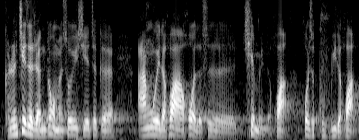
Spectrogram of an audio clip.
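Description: A man's voice: mid-range voice, fast talker, highs cut off. Older Taiwanese-accented man preaching in a hall. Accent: Taiwanese Mandarin. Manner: storytelling, many repeated words and restarts. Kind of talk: sermon. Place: church hall. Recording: long reverb in a church hall.

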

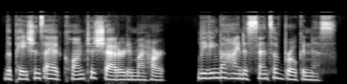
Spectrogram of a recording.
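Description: A woman narrating a scripted first-person revenge story in an even, measured reading voice. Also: fairly low pitch, no echo, clean studio sound.

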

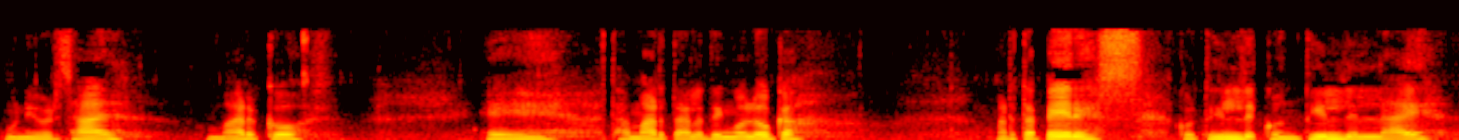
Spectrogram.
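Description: A man's voice: high-pitched, steady tone, measured pace, a little mellow. A man from Tenerife, chatting on a live stream outdoors, confiding and laughing often as he talks to his viewers. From Tenerife, Canary Islands. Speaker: singer hosting a live stream. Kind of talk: casual live-stream chat. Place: outdoors near a road, moving about.

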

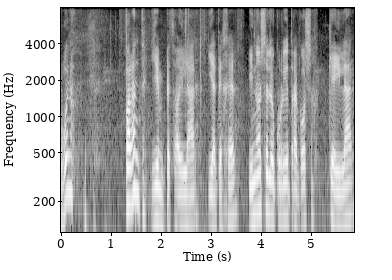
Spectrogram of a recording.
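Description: A man's voice: medium pitch, fairly bright tone. A man telling a Greek myth in a chatty, slangy, playfully dramatic way. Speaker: storyteller. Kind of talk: comic myth storytelling.

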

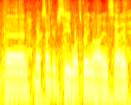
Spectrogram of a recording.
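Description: A man vlogging casually to a handheld camera, upbeat and halting, with frequent filler sounds. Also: on the high side, fairly even intonation, warm tone, soft background music. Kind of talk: casual vlog talk to camera. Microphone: handheld camera mic.

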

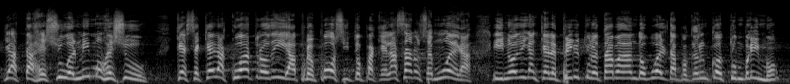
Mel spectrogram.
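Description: A man preaching a sermon in a church, impassioned and often shouting, with joking asides. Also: very high-pitched, quick pace, hardly any pauses. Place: church sanctuary. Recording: long hall reverb with faint music.

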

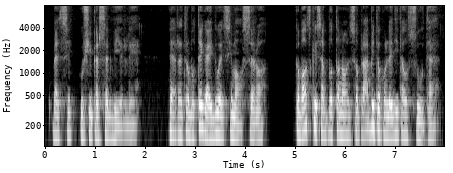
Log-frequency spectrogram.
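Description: A man reading a literary short story aloud with steady, measured narration. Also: mid-range voice, vocal fry, slightly rough. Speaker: audiobook reader.

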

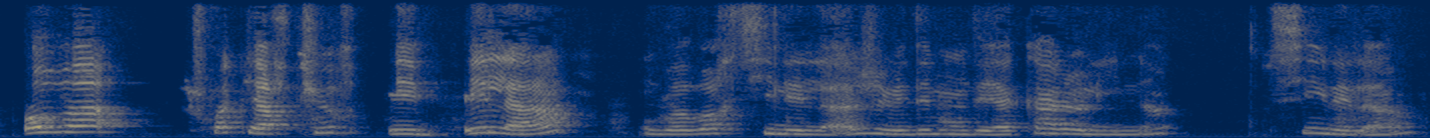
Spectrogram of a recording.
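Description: A young woman with a high, mellow voice teaches a French class online from a room at home, explaining patiently and switching between French and Spanish. She's on a video call using a laptop mic, and the audio sounds roomy.

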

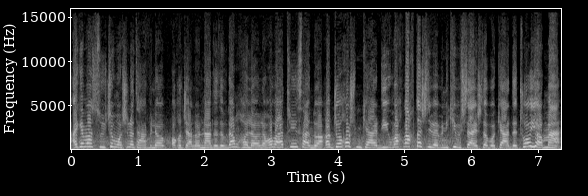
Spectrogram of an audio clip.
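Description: An actress playing a bossy, quick-witted young woman who gives sharp orders and teases. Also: sits high, noisy background, close to an everyday voice. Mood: indignant. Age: young adult. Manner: sharp, commanding, teasing. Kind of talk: film dialogue.

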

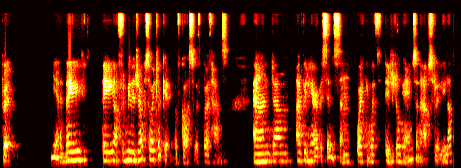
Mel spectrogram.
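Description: A young woman from Sweden, a UI designer answering questions on a video call, chatty and rambling, often clearing her throat. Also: medium pitch, steady tone, normal speed, a little mellow, poor audio. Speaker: guest UI designer. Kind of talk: casual online Q&A.

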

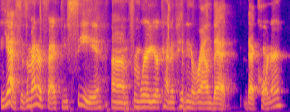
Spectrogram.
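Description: A young woman narrating an improvised tabletop game as dungeon master, conversational and halting, on a headset call. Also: low voice, a bit bright. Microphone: headset on a video call.

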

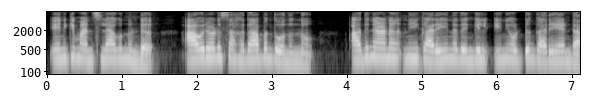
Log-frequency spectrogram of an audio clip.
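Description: A calm male teacher speaks with soft, unhurried kindness, voiced by a woman reader. The tone is clear and smooth, with a slightly high pitch for a man's role. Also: no echo, clean studio sound, close to an everyday voice. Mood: soothing. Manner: soft, soothing, gentle.

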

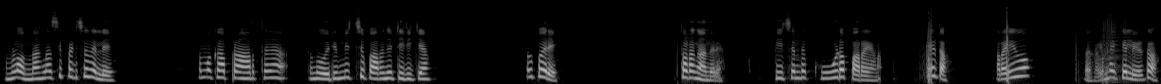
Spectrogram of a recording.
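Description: A woman's voice: high voice, animated, moderate pace, pauses often, no echo. A woman from Kerala teaching children the catechism, coaxing answers with repeated questions and replying to them herself. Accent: Kerala Malayalam. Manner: coaxing, asks and answers her own questions.

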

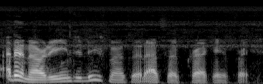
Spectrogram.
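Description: A man voicing a brash, threatening male street hustler in a gruff, swaggering way. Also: on the low side, sing-song, quick pace, a bit bright, exaggerated voice, low-quality recording. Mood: menacing.

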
